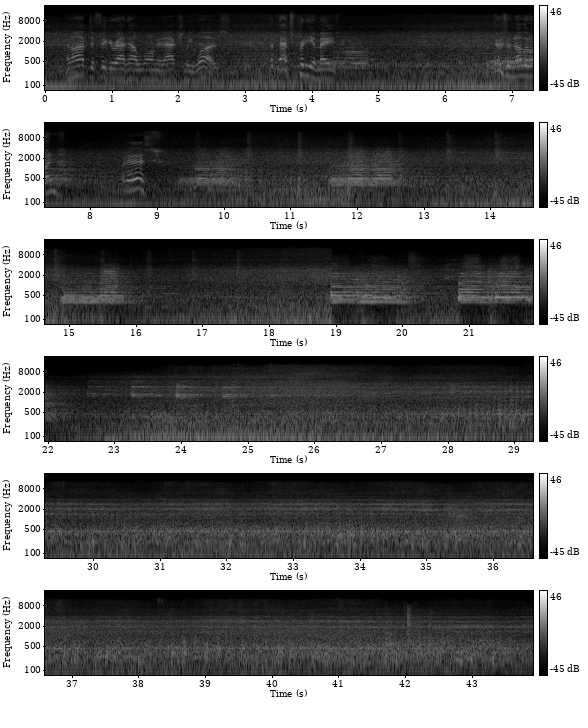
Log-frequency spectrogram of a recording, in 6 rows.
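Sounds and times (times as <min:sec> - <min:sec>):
train cars rumbling past: 0:00.0 - 0:43.9
train horn blasts: 0:04.3 - 0:05.0, 0:09.3 - 0:10.4, 0:11.6 - 0:12.9, 0:14.9 - 0:16.1, 0:18.9 - 0:22.3
rail clatter: 0:08.5 - 0:18.4, 0:22.6 - 0:43.9.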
